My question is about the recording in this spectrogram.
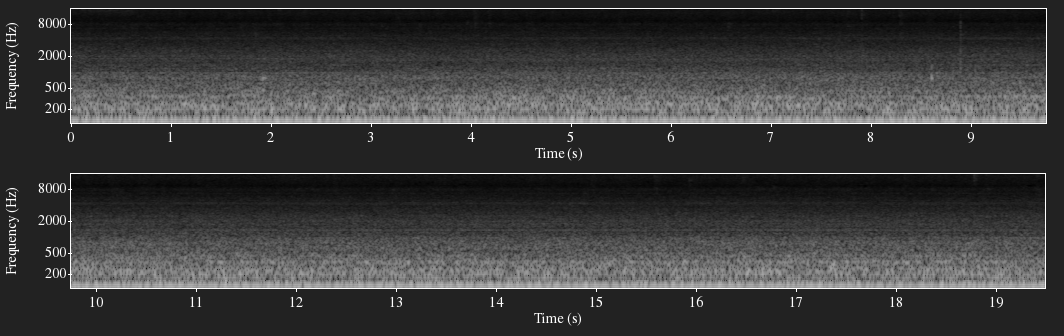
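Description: Aquarium pump running with a steady low hum that does not change.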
